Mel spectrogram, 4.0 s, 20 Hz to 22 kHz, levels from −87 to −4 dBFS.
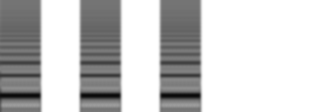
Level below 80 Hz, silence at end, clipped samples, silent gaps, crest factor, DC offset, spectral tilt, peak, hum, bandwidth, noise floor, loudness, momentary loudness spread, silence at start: -50 dBFS; 1.5 s; under 0.1%; none; 4 dB; under 0.1%; 0 dB/octave; -6 dBFS; none; over 20 kHz; -84 dBFS; -8 LUFS; 6 LU; 0 s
